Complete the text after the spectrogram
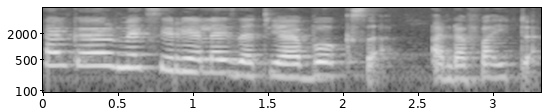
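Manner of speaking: speaking through giggles. Talking to viewers who may comment below, laughing while talking. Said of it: "I'm sorry, I'm laughing".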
